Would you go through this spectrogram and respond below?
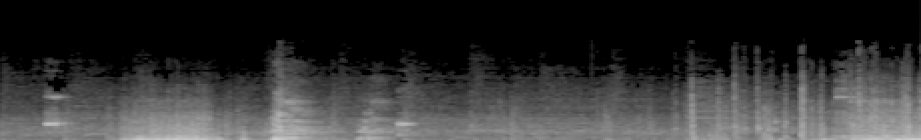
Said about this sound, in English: And we're going to need that clip of awkward coughing, chairs being skittishly scraped, etc.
